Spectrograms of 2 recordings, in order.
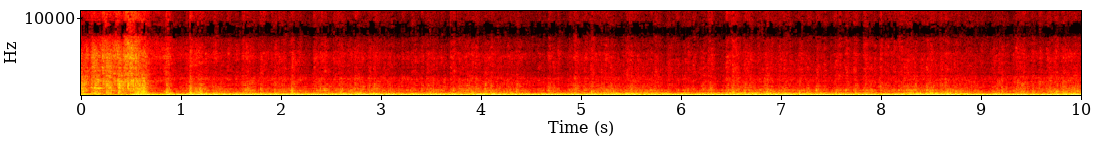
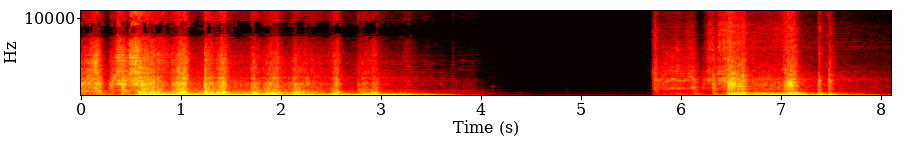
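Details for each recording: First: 1989 Ford Mustang GT Fox body V8 after replacing the bad throttle position sensor: catches and settles into a steady, even low idle around 900 rpm with no stumble; definitely better, still needs fine tuning. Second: 1989 Ford Mustang GT Foxbody 5.0 V8 (cammed), first runs after starter wiring fix: catches, runs lumpy a few seconds, dies, refires unevenly; idle screw adjusted, still 5 volts at throttle position sensor, suspected faulty TPS, head ground also addressed.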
